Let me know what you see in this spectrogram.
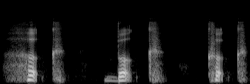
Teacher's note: your tongue's a little bit lower in the back and your lips are not rounded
